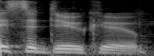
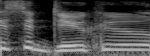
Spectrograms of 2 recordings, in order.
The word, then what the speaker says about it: Sudoku: I say seduku. I say suduku like uh count dooku but with s in front of it.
